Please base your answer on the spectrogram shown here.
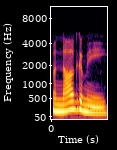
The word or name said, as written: monogamy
